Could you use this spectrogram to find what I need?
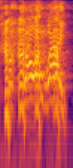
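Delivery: shooing, laughing. Retold or imitated. Mum shooing drunk men out of the kitchen. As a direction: shoo them off, half laughing. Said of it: "And she'd be like".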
